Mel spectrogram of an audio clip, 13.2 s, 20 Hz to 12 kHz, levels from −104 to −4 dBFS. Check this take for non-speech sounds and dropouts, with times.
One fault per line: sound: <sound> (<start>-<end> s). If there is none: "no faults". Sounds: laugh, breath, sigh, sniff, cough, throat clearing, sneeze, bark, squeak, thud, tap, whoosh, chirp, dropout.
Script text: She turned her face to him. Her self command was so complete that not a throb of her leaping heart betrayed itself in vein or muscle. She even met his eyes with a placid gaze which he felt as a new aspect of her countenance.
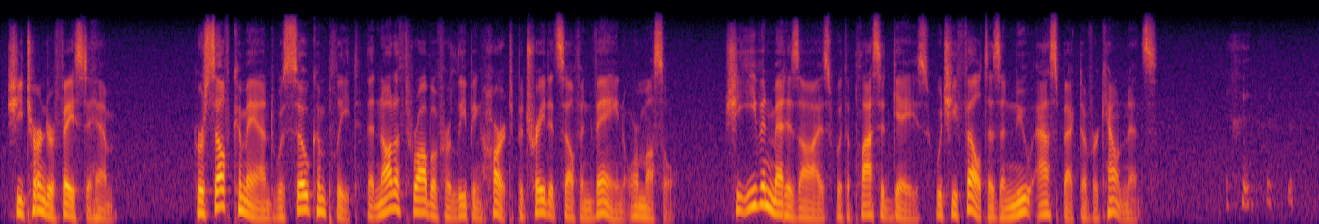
sound: laugh (12.2-13.0 s)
